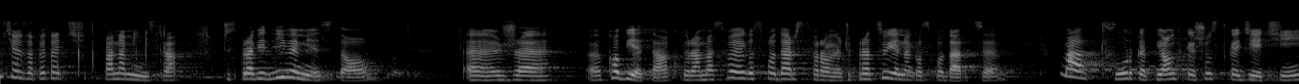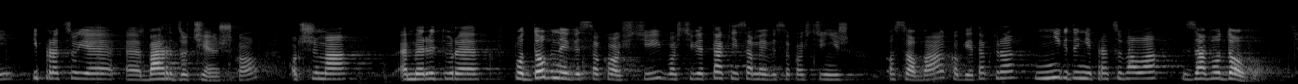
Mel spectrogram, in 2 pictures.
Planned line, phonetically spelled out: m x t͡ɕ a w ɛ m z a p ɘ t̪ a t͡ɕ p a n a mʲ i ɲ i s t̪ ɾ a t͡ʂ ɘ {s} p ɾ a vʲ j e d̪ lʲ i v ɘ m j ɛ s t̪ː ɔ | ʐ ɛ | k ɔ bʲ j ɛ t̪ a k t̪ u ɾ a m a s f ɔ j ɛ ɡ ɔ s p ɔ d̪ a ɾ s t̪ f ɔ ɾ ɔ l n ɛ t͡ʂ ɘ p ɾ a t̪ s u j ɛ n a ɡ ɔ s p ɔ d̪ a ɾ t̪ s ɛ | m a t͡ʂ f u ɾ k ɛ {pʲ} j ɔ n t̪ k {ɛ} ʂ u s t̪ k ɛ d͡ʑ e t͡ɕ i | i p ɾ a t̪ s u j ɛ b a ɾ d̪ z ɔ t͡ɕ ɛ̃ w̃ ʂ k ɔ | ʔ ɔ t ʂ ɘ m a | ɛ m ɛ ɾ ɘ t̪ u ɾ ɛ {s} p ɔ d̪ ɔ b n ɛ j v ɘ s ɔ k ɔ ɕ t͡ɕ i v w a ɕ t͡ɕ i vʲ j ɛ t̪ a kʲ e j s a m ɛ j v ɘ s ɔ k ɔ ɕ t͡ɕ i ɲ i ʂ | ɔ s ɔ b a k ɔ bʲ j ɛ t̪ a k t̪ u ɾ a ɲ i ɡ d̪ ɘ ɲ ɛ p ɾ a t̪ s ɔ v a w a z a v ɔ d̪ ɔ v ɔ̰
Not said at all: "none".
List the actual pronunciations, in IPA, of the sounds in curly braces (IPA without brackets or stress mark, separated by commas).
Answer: s, pʲ, ɛ, f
